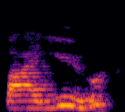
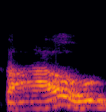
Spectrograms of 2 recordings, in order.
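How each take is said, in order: First: The word ends with a 'you' sound. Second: The word ends with an 'oh' sound. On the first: The speaker calls it wrong. "It's not by you" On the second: The speaker calls it right. "it's by oh. You got to say it right. You got to redneck it up"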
